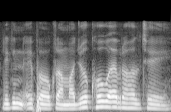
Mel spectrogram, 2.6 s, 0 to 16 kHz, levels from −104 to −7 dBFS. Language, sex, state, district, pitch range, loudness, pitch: Maithili, male, Bihar, Madhepura, 130-160 Hz, -14 LUFS, 140 Hz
